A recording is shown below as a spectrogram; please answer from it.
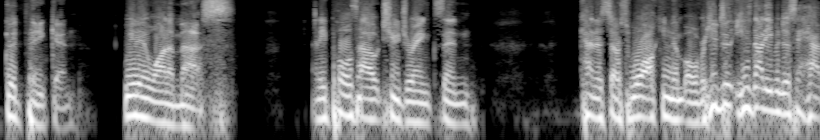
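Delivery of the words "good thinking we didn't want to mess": a touch of grumbly satisfaction; lightly voiced dwarf bartender; gruff dwarf voice. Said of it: "Arnold kinda looks at you and goes".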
